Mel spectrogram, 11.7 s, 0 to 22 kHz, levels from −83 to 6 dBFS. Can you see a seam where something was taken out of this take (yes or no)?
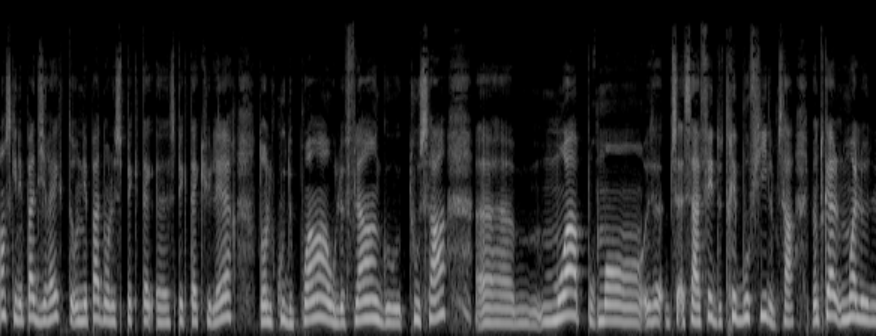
no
